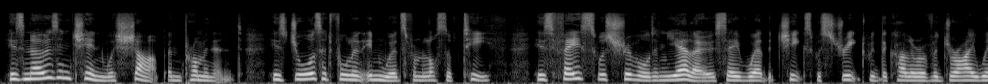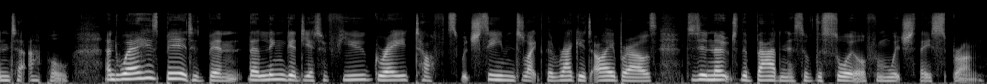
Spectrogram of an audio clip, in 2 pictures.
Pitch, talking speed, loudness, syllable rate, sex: 200 Hz, 205 wpm, -19 LUFS, 5.0 syllables/s, female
